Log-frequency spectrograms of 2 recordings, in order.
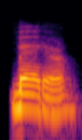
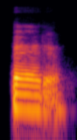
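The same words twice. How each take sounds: First: The middle consonant is a soft d-like sound. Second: The middle consonant is a soft d-like sound.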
